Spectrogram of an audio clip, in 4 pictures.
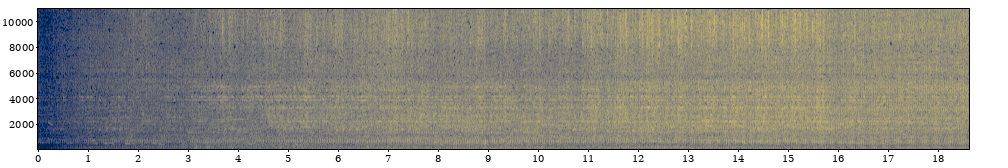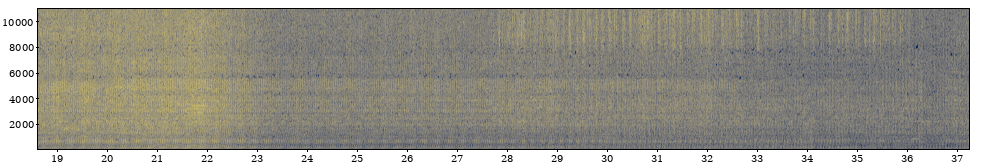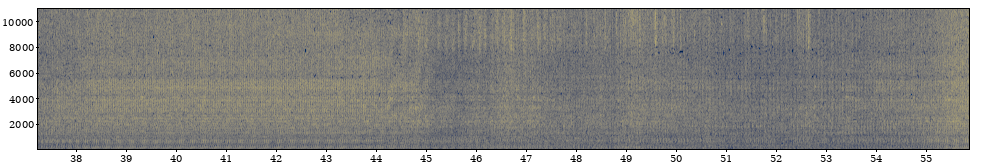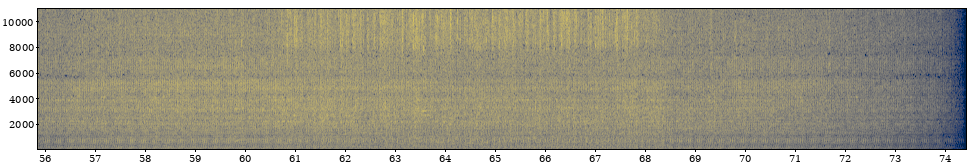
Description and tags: Noise made by a Sugar cane grinding machine...Recorded Using a Zoom h4n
